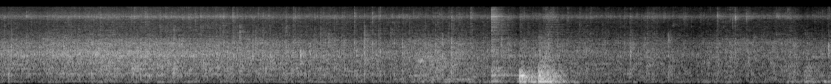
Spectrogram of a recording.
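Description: Sweet potato leaves sizzling in hot oil in a frying pan, the sizzle slowly dying down. About five seconds in there is a click and a low knock, the loudest sound; near the end a spatula starts scraping and stirring the leaves.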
